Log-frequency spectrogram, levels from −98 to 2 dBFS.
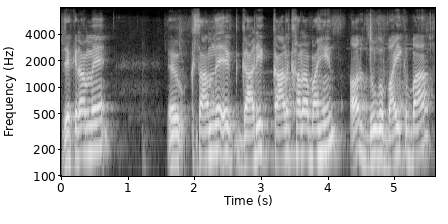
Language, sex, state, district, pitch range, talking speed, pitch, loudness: Bhojpuri, male, Jharkhand, Palamu, 165-185 Hz, 140 wpm, 170 Hz, -12 LUFS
